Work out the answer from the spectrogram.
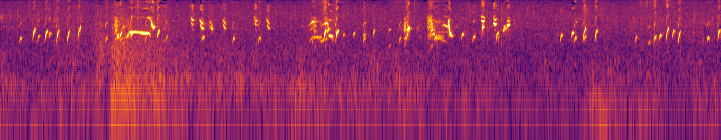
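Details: Bright, high twittering from a goldfinch, with clusters of quick chirps and trills that come in bursts and pauses, broken by a brief rustling noise near the start and another later on.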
